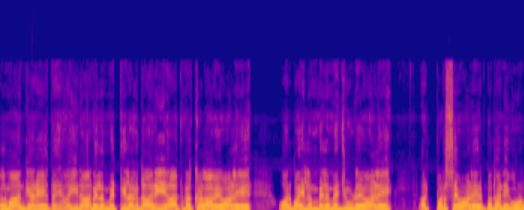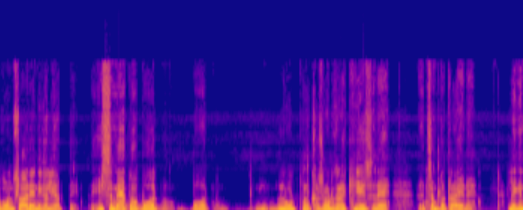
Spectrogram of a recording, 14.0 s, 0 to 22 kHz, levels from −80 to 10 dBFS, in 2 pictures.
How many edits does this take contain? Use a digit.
2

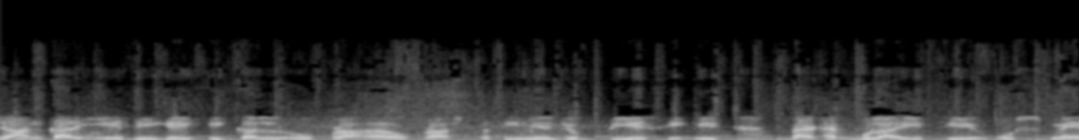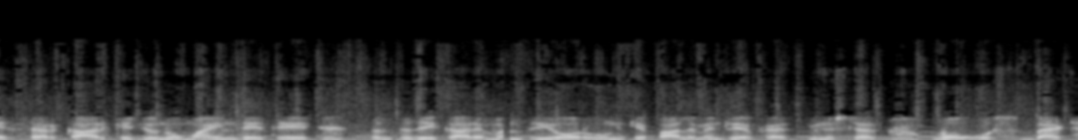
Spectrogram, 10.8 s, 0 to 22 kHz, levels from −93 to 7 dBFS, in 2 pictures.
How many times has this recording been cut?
1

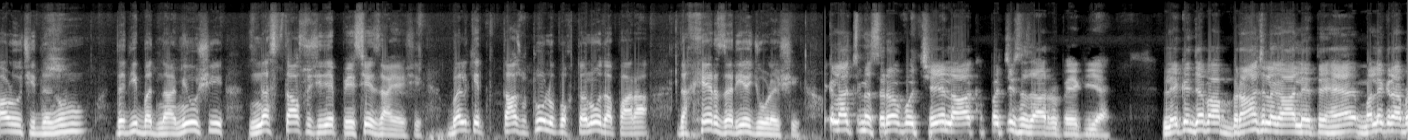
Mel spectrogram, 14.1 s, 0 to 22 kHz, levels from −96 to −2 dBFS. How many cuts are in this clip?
1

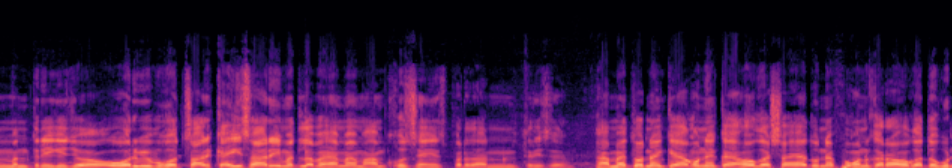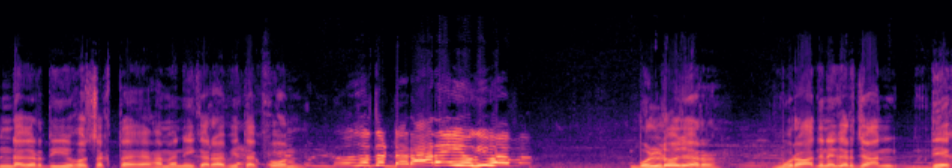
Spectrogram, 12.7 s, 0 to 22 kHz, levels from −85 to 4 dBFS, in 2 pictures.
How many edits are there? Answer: 1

